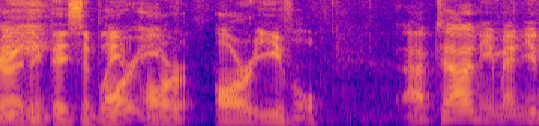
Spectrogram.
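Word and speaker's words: REvil: name of this game so it's spelled capital r capital e v i l so i'm thinking are evil i don't think they're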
